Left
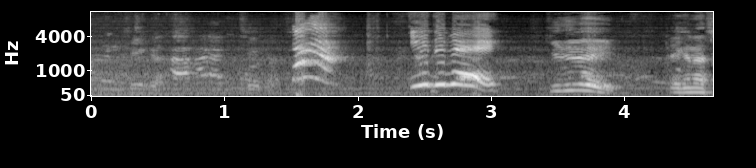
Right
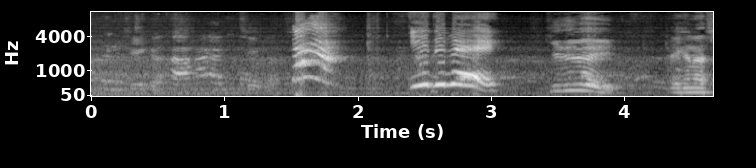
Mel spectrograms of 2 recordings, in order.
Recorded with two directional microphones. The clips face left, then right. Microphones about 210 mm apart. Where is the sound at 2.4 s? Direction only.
Centre (ahead or behind).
